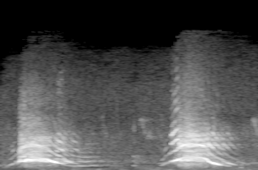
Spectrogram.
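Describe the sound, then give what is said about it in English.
A musical pipe sounds a deer-like call twice, each a loud, rising-then-falling bleat lasting about half a second, separated by a short pause, with no talking. “Well, they say he went deep among the maple trees before he took out his pipe and made the noise of a deer.”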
